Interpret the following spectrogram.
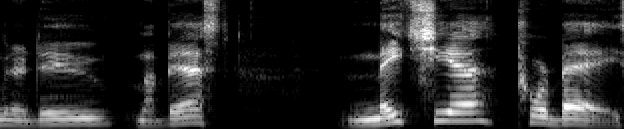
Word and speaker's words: Maciej Torbé: name, but I'm going to do my best, Maciej Torbé, spelled M-A-C-I-E-J. Torbé is spelled T-O-R-B-E.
